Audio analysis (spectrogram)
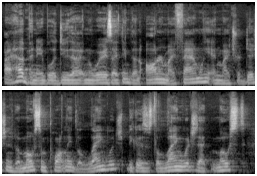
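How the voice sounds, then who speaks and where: A man from Arizona, a poet, reading and talking about his own work. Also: lowish voice. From Arizona, United States. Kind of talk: poetry reading and commentary on own poem.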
